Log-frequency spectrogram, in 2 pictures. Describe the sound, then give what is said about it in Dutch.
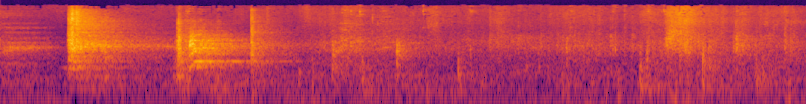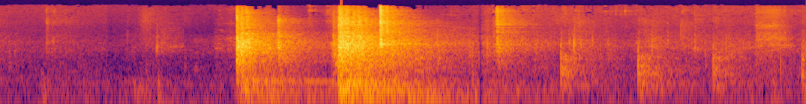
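A heavy metal prison security door, operated remotely by staff in the cell block, slams shut with loud, booming thuds near seven and eight seconds, preceded by several sharper clanks and knocks, echoing. “Deze deuren worden door de mensen in het cellulaire bediend. En er kan altijd maar eh, één deur tegelijk opengaan.”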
